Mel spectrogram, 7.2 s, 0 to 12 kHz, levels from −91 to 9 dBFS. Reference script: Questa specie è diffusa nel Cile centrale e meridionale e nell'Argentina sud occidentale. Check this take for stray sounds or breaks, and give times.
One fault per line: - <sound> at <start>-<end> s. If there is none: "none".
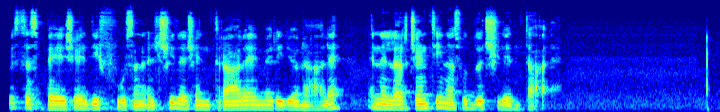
none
